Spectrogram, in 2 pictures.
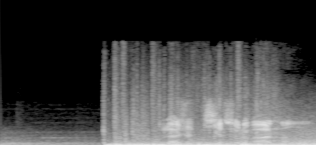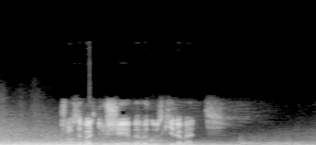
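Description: Heavy naval guns fire a loud, booming salvo.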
